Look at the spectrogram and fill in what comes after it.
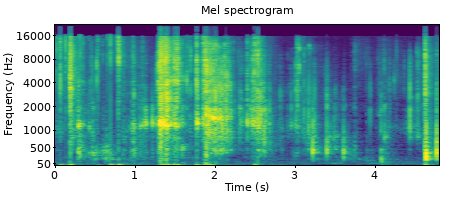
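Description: Close-miked eating sounds: teeth biting and tearing at a chewy jjondeugi (grilled-style starch snack stick), then chewing it, in a run of irregular bursts that are loudest about a second and a half in.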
